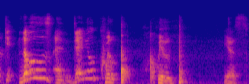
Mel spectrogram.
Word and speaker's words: Quilp: Quilp. Yes. Rhymes with quilt.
